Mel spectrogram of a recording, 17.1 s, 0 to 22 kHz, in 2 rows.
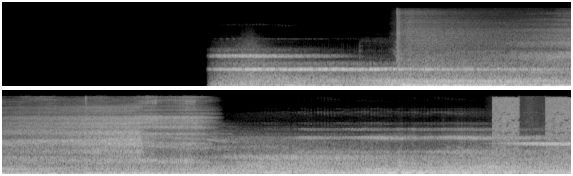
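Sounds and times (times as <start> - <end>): low rumbling drone: 3.2 - 17.0
radio high whine: 15.9 - 17.0
radio static hiss: 15.9 - 17.0.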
